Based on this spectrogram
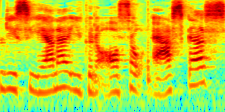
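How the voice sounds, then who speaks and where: Noticeable background noise sits behind a voice with lively intonation. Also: woman. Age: 60s. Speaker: ministry co-host. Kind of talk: podcast closing remarks and appeal for donations. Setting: livestream on social media. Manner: casual, halting.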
